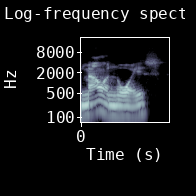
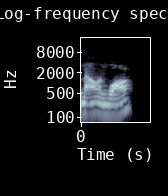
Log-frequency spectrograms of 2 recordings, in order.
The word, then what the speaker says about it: Malinois: They're like, I have a Belgian Malinois.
